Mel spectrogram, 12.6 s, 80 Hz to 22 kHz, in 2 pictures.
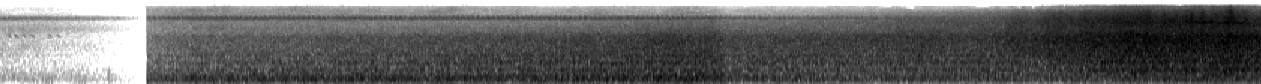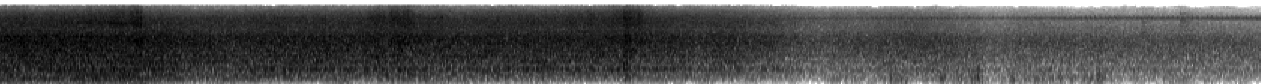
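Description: E6-series Tohoku Shinkansen train passing at speed: a loud rush of wheel and air noise that cuts in suddenly about a second in, swells to its peak around the middle, then fades away near the end.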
